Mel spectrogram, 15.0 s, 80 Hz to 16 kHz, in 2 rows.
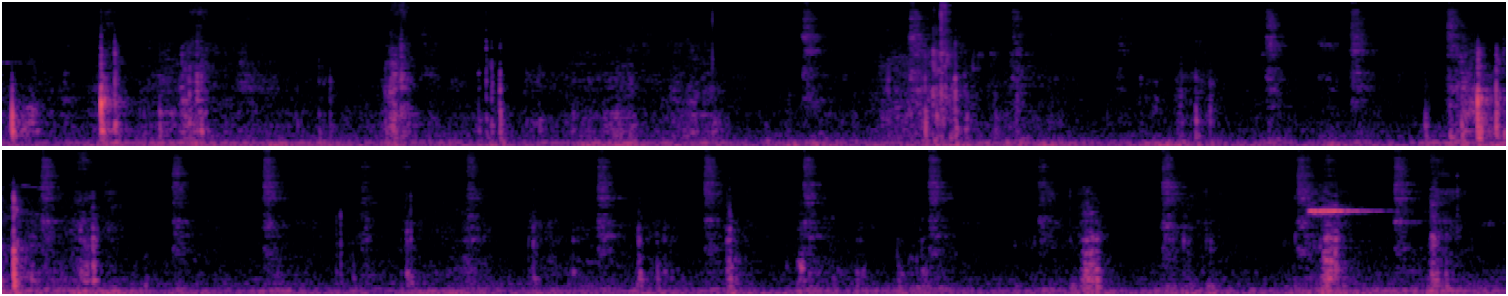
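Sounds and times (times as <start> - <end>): fidget toys clicking and tapping: 4.0 - 15.0.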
